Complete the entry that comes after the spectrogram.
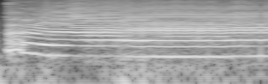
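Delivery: long, high held scream; test scream. Pretend. Gamer testing whether the player can hear, test scream. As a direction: hold one high scream.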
